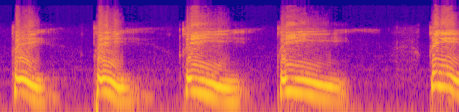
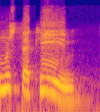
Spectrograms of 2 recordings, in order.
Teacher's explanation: في أقل درجات التفخيم. تمام كذا، لأنه يعني استبدل حرفا بحرف، استبدل القاف المفخمة دائما بالكاف المرققة دائما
